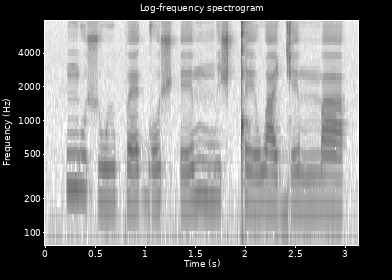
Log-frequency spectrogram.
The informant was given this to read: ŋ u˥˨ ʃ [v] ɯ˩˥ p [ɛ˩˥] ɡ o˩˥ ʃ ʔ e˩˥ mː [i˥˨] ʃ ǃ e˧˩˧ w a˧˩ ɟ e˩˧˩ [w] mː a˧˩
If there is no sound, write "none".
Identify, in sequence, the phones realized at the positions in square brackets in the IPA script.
w, ɛ˩˥, i˥˨, none

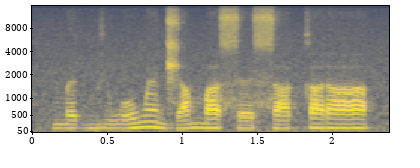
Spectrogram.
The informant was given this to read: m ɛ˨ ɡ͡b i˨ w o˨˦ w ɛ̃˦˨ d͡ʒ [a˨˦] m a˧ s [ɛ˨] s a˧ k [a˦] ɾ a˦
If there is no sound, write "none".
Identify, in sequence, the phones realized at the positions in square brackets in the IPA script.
a˨˦, ɛ˨, a˦

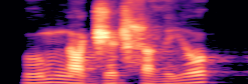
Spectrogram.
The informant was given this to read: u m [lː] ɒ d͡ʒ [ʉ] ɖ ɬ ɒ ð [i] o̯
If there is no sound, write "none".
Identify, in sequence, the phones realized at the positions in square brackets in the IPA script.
n, ɘ, i

